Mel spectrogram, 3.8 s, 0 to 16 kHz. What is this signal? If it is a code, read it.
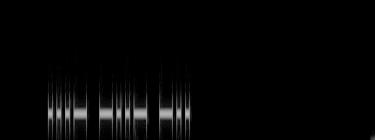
Morse code, heard as a keyed tone, about 28 wpm, 700 Hz. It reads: VXD
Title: USA Call Sign Postfixes - 3 Letters 28wpm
